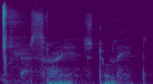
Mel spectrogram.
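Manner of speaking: a master quietly whispering the bad news to a devotee; hushed grave news. Master breaks grave news softly.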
